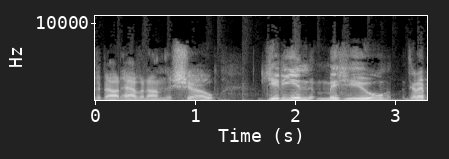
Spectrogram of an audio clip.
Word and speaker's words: Gedeon Maheux: Gedeon Maheux. Did I pronounce that correctly, Gedeon?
